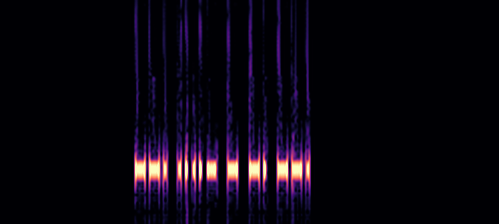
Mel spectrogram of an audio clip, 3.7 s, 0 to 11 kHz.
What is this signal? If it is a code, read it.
Morse code, heard as a keyed tone, about 44 wpm, 700 Hz. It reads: G4TNG
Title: DXCC-100 Call Signs - 5 Characters - Repeated 2x - 45wpm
